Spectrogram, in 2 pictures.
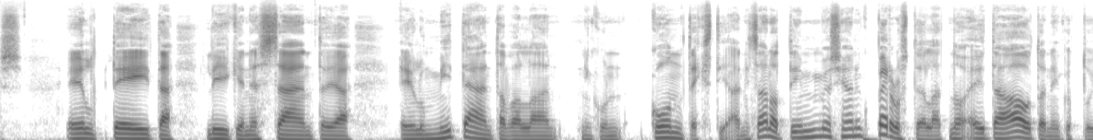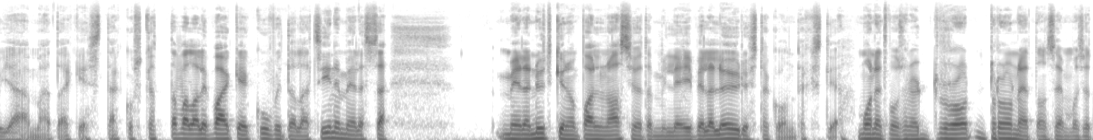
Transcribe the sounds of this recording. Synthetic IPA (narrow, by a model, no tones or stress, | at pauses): s | eijolːut̪t̪eit̪æliːkenːessæːnt̪øjæeijolːummit̪æːnt̪ɑʋɑlːɑːnniːŋkun | kont̪ekst̪iɑ̰nisɑnot̪ːiːmmyøsihɑniːŋku̥perust̪eːlːɑet̪no̰ʔeit̪æːɑut̪oniːŋkut̪t̪ːujæ̰ːmæ̰ːnt̪ɑ̰ikest̪æ̰ːkoskɑt̪ɑʋɑlːɑoliʋɑikeːkuʋit̪elːɑet̪siːnæmielesːæ | meilænyt̪kinompɑljonɑsiojt̪ɑmilːæeiʋielæløydysit̪æko̰nt̪ekst̪iɑ̰monet̪ʋoˑisɑnotodronet̪onsemːoset̪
